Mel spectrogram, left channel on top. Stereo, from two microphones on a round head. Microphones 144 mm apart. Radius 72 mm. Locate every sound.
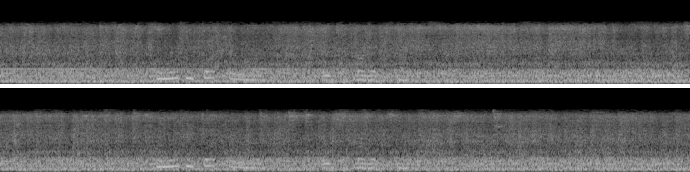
0.0 s an aircraft: 15° left (ahead or behind)
1.6 s a woman speaking: 25° left (ahead or behind)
